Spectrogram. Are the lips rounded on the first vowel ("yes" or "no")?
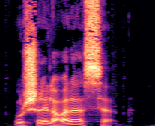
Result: yes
